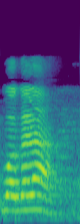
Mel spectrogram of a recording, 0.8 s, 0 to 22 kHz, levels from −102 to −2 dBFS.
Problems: constant background noise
